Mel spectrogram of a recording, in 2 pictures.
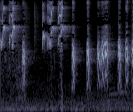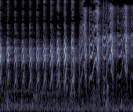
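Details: Long-tailed shrike in aggressive song meant to provoke other shrikes, opening with harsh scratchy bursts, then a fast steady series of repeated chattering notes, several per second, ending in high squeaky notes.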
